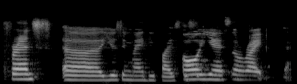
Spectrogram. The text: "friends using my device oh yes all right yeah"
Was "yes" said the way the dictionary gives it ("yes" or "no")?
yes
